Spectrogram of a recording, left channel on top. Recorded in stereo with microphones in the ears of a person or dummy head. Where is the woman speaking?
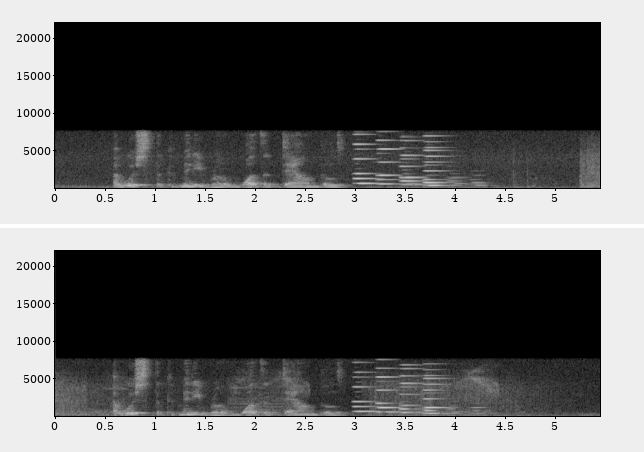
70° right (ahead or behind), 0.6 m; by 2.9 s 15° left (ahead or behind), 1.2 m.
